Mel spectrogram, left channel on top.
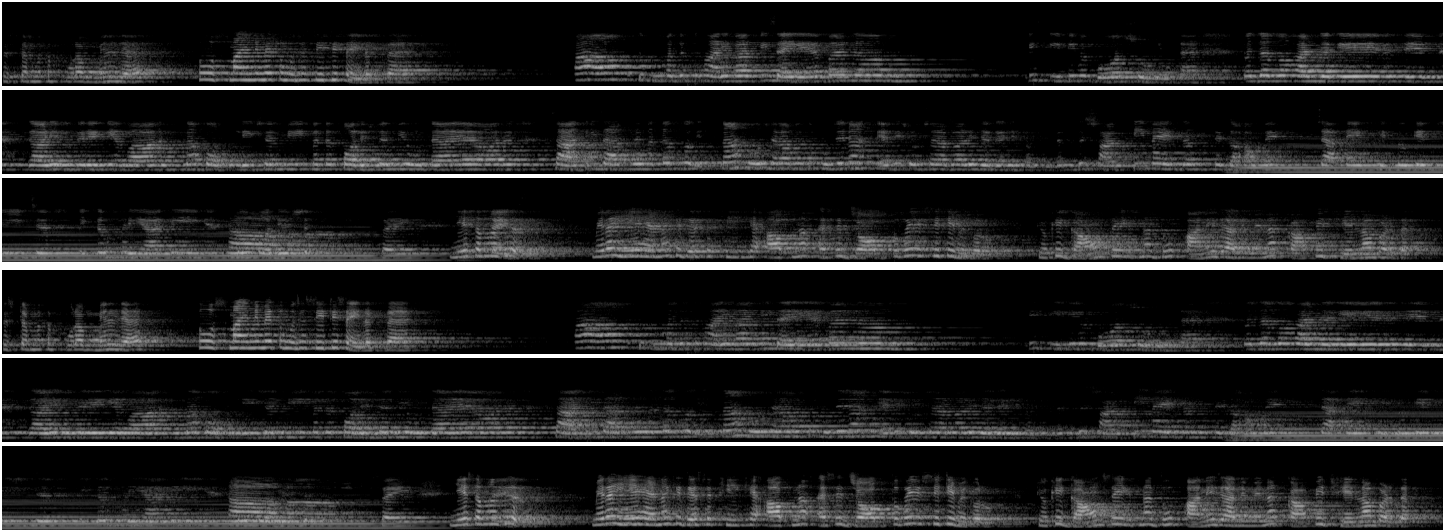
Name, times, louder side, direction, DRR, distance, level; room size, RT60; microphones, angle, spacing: voice 1, 0.0-1.4 2.0-4.1 31.1-32.1 32.6-32.9 33.3-34.1 34.7-38.7 39.2-42.9, right 3 dB, 70° right, 4 dB, 2.7 m, -32 dB
voice 2, 5.7-9.0 10.3-27.2 27.6-31.9 33.7-34.0, left 1 dB, 80° left, 4 dB, 3.8 m, -33 dB
Bowed string instrument, 26.6-33.3, equal, 15° left, 4.2 m, -43 dB
25.5 x 17.0 x 9.5 m, 2.3 s
head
